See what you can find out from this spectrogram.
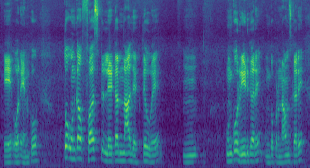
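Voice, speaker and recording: A man teaching English grammar, patiently explaining and asking and answering his own questions. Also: medium pitch. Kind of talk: explanatory lesson.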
